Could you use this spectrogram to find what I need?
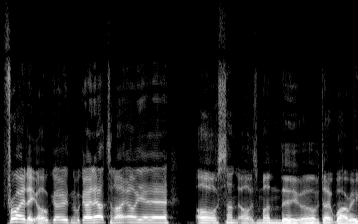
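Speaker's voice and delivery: mock radio patter. Mocking radio weekday patter.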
